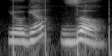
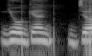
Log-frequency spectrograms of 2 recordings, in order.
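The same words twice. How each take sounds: First: ज said as z, a buzzing zə; ज as a voiced z sound; with nukta. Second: ज said as a hard j as in jay; ज with a clear j; without nukta. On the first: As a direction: turn ज into z for the nukta. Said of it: "इस तरह बोलने में फ़र्क आ जाता है". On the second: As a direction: give ज its plain j sound, no buzz. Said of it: "अगर हमें इसके नीचे नुक्ता लगा दें". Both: Shown as a demonstration.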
